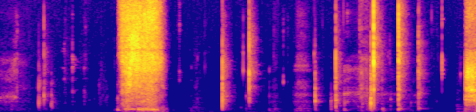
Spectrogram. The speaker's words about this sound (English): A little ASMR there with that water bottle, honey.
